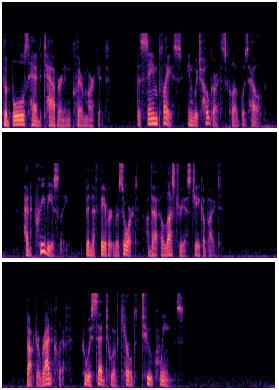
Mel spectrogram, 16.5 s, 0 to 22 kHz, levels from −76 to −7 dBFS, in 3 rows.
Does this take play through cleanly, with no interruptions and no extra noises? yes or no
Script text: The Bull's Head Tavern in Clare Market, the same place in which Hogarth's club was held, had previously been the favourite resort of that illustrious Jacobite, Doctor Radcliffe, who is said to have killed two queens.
yes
